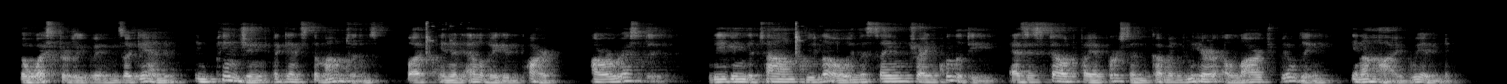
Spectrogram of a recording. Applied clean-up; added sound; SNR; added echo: neural mask model DeepFilterNet 3.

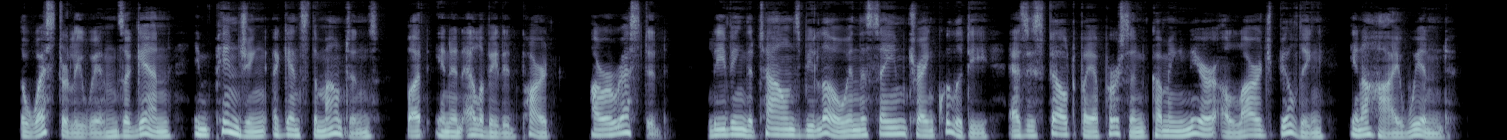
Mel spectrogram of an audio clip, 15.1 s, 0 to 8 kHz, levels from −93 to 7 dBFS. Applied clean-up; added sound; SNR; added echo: none; none; none; none.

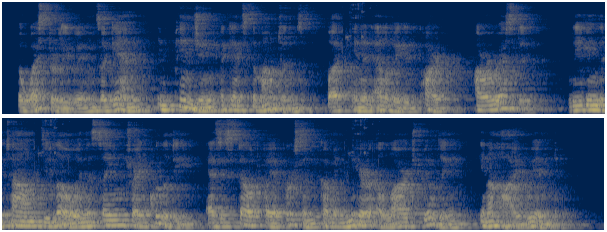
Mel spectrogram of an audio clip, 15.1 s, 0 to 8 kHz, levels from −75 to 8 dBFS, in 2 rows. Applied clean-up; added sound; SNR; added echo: neural separator model SepFormer DNS4.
